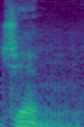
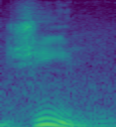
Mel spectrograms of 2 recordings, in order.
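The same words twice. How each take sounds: First: The name is said with a short vowel, like Jim. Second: The name is said with a long vowel, like Gene. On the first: This is the name as intended. "instead of" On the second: A European speaker is saying the name. "her accent makes it sound like she's saying"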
